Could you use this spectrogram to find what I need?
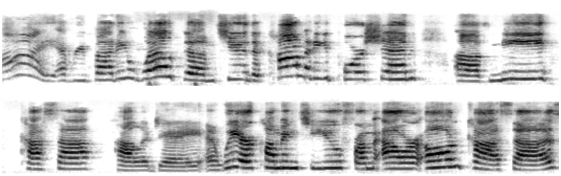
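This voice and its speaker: With a Long Island accent, a high-pitched woman talks with hardly any pauses and very wide swings in pitch. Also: moderate pace. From New York, Long Island and New York City. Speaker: comedian hosting a comedy showcase. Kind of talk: event hosting introduction. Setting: home, remote streaming. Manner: casual, chatty with fillers.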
